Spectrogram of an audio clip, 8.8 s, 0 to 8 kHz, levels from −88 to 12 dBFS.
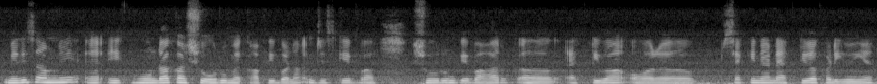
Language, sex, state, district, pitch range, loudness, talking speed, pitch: Hindi, male, Punjab, Fazilka, 160-185 Hz, -16 LUFS, 165 wpm, 175 Hz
